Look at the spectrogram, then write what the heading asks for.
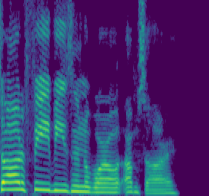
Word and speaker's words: Phoebe: no i pronounced it phobia like i didn't know i'm sorry it's all the phoebe's in the world i'm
